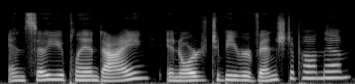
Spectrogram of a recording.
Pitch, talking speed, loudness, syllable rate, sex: 215 Hz, 200 wpm, -19 LUFS, 5.3 syllables/s, female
